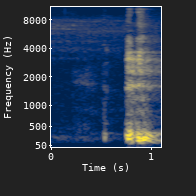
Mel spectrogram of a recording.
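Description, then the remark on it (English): A short, raspy throat clearing from a frog in the throat: a faint brief catch followed by one loud, harsh burst of rough noise that trails off after about a third of a second. No speech is present. “Excuse me, I've got a frog in my throat.”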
